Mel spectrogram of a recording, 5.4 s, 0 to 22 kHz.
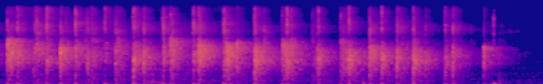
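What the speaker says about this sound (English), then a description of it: "Big round of applause for James," A small audience applauds at the close of a talk by James at an IW22 event, with crisp, distinct hand claps in a steady uneven patter that thins and stops near the end.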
